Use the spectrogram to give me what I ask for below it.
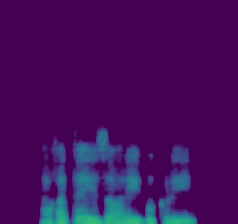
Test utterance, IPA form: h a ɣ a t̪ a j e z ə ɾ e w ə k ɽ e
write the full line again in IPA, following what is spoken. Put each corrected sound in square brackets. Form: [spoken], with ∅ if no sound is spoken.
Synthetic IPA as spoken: h a ɣ a t̪ a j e z [ɑ] ɾ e w ə k ɽ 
